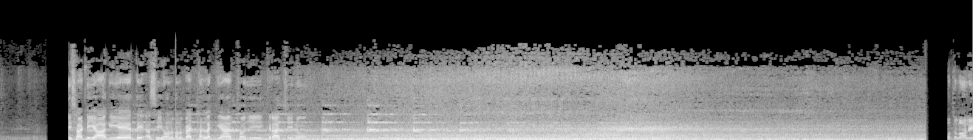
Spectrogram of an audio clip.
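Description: A diesel train rumbles loudly past.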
